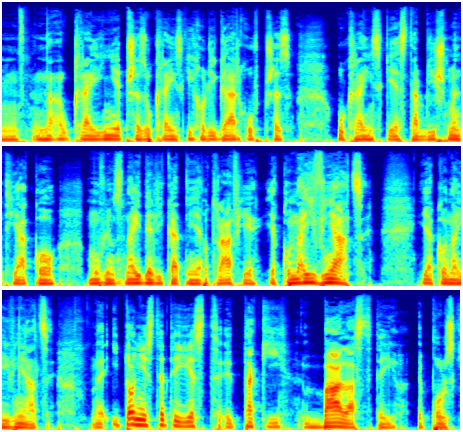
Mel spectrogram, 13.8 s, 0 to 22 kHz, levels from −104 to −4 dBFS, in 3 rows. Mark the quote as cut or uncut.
cut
